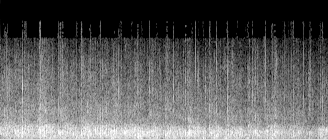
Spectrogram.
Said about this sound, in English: So I want to say on behalf of First Baptist Church of Elon, congratulations. You deserve that congratulations. So let's have a round of applause for all of our graduates this morning.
